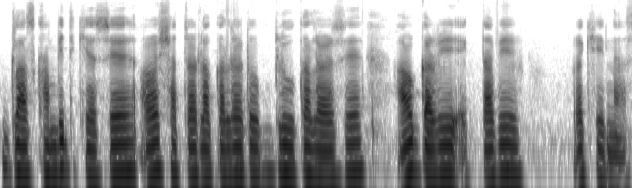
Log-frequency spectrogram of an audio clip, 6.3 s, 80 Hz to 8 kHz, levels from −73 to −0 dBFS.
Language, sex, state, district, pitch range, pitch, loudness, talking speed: Nagamese, male, Nagaland, Kohima, 105-115 Hz, 110 Hz, -15 LUFS, 190 wpm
